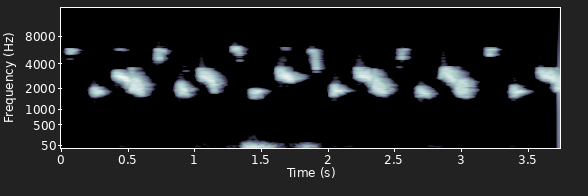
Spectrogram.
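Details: Bahama mockingbird singing quickly and without pause, a rich sequence of varied warbles, chirps and short high notes, each phrase different from the last.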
